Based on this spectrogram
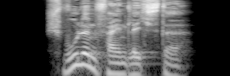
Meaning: inflection of schwulenfeindlich: 1. strong/mixed nominative/accusative feminine singular superlative degree 2. strong nominative/accusative plural superlative degree
- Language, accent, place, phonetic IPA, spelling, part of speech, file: German, Germany, Berlin, [ˈʃvuːlənˌfaɪ̯ntlɪçstə], schwulenfeindlichste, adjective, De-schwulenfeindlichste.ogg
